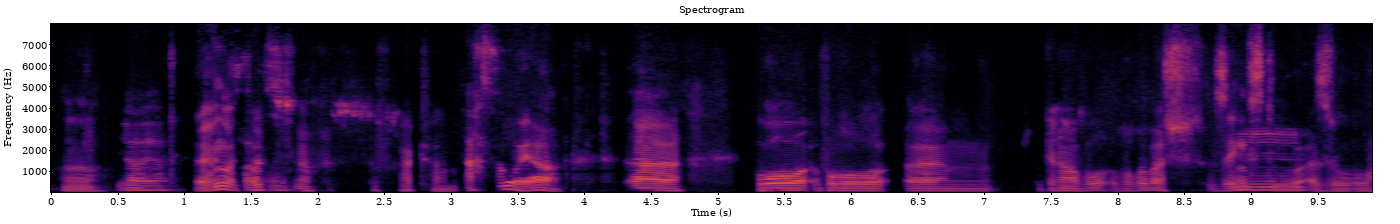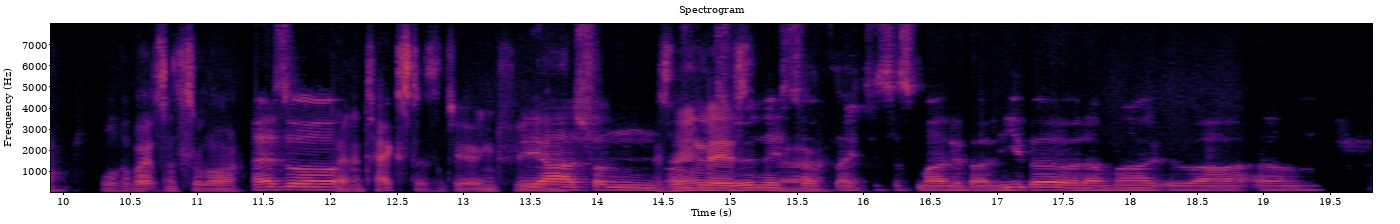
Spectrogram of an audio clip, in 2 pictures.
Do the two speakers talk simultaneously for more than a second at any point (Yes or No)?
Yes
